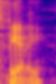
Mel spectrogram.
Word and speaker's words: Fieri: It's Fieri. Fieri. Fieri. Fieri. Fieri. It's Guy Fieri. It's like a Yeti.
